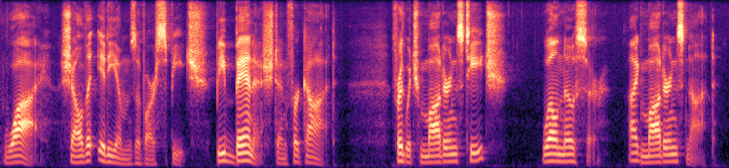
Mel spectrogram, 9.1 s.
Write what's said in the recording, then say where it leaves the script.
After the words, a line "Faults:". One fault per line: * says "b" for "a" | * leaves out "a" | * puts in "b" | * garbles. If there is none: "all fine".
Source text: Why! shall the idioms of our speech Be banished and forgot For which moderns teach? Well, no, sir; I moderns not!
Why! shall the idioms of our speech Be banished and forgot For which moderns teach? Well, no, sir; I moderns not!
Faults:
all fine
